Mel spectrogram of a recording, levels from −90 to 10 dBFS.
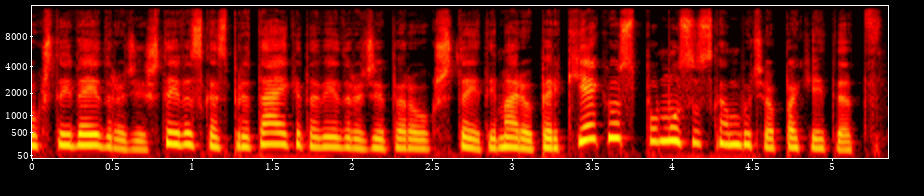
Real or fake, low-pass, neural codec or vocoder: real; 14.4 kHz; none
